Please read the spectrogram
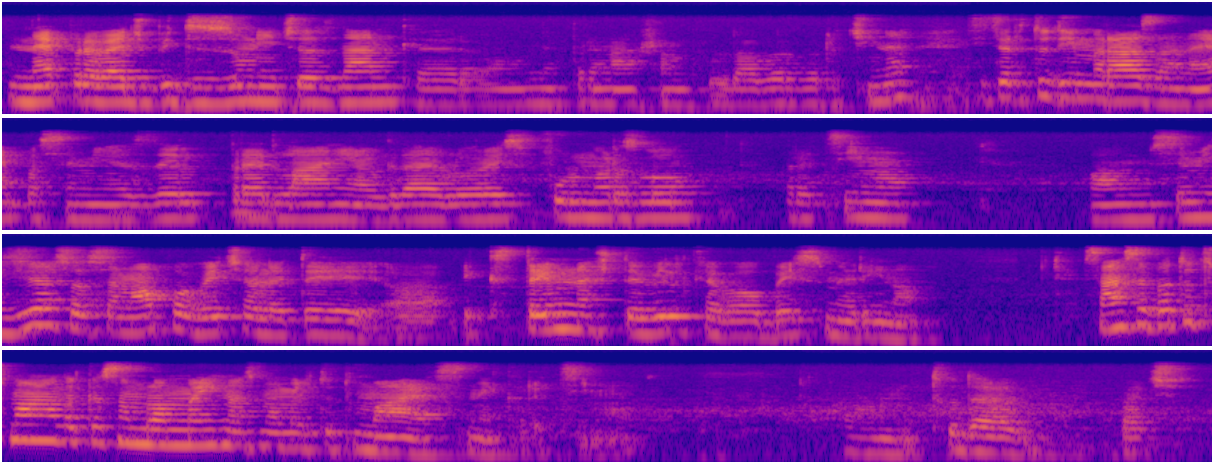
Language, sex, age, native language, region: Slovenian, female, 18-29, Slovenian, Central Slovenia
